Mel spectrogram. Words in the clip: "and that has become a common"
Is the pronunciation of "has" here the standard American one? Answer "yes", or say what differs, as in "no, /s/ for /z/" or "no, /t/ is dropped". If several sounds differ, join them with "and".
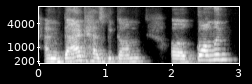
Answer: yes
